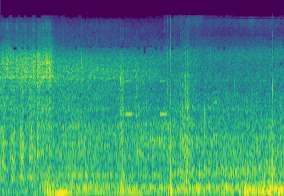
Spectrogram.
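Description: A vehicle's engine running, with a low rumble that swells for about a second and a half shortly after the start, over a steady wash of road or wind noise.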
